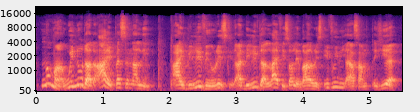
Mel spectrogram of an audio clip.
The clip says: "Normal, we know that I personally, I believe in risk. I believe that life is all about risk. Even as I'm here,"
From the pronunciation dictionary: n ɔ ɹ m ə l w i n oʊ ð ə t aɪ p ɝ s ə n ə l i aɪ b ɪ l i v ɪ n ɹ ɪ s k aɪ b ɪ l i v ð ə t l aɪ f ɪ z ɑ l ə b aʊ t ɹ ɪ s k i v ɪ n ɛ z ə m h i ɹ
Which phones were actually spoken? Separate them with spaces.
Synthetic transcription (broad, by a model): n ɔ m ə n w i n oʊ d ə t aɪ p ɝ s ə n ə l i aɪ b ɪ l i v ɪ n ɹ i s k aɪ b ɪ l i v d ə t l aɪ f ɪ s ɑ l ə b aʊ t ɹ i s k i v ɪ n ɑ s ə m h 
